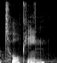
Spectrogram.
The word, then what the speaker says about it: Tolkien: Lewis and J.R.R. Tolkien, which I recently learned is the correct pronunciation, I've been calling him Tolkien my whole life, is one of the most significant in history.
